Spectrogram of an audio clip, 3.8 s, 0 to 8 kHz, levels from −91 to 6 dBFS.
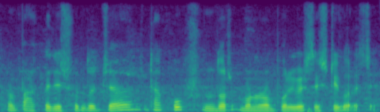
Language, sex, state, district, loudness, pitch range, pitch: Bengali, male, Tripura, West Tripura, -17 LUFS, 140-175 Hz, 145 Hz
